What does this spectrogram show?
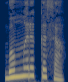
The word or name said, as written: ಬೊಮ್ಮರಕ್ಕಸ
